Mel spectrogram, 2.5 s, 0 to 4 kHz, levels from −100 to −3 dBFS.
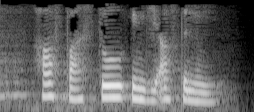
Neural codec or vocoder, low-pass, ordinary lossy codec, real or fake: codec, 16 kHz, about 1 kbps, DyCAST, with the encoder's durations; 3.6 kHz; MP3, 16 kbps; fake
